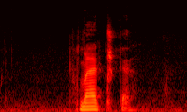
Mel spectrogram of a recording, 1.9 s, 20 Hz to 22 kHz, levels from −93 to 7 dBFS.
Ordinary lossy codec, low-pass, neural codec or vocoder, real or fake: none; none; codec, 44.1 kHz, 3.4 kbps, Pupu-Codec; fake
